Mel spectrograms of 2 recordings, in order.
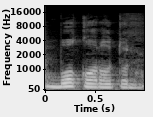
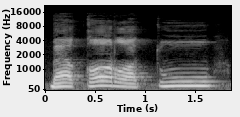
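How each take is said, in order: First: The vowels sound dark, like 'o'. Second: The vowels sound open, like 'a'. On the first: The speaker calls it wrong. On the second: The speaker calls it right.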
